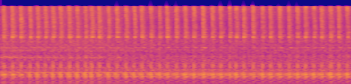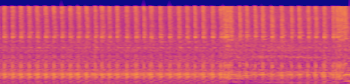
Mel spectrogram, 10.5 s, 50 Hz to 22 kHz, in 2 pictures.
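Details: 1987 Kawasaki Tecate 4 250cc two-stroke quad, freshly rebuilt, idling after first start aided by gas in the cylinder; crisp, even popping at about four beats a second, no misses; normal idle.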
